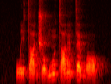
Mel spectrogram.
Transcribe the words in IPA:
wi˨ta˨d͡ʒo˨˦ bũ˦ ta˧ɾɛ̃˦ tɛ˦ bɔ˦˨

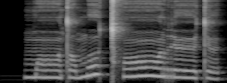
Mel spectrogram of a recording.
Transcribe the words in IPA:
mɔ̃ːtɔ mo ǀʰɔ̃ː rʏːtʏ

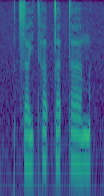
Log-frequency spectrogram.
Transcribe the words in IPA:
t͡sɐ˨jt̪ʰɐ˧p̚t̪ɐ˧t̚t̪ɐ˧m

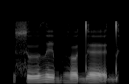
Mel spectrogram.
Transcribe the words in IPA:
søðebʱœ dɛd

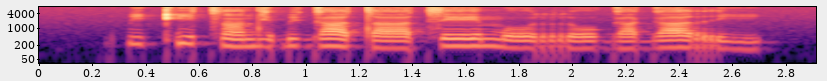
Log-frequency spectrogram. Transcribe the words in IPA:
k͡pi˦kʼi˦t͡sã˨˦ dɪ˨ɓɪ˦ɡaː˦˨ ta˨t͡seː˦ moː˨roː˨ɡa˨ ɡaː˦ri˨

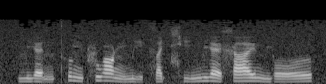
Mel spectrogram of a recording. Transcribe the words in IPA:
ljɛ̰˨˩nt̪ʰʊ˥˧ŋʈ͡ʂwɑ˥˩ŋ mḭ˨˩t͡sä˦t͡ɕʰi˧˥ŋljɛ˥˩ xa˥ɪ̯n̪jo˧˥ʊ̯

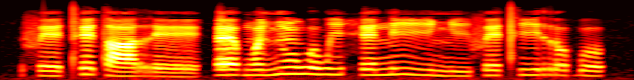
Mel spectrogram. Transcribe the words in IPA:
feː˨tʰe˦taː˨reː˨ | ɛ˦ɡʷã˦ ɲũ˦wʊ˦ wi˦he˦ niː˦˨ɲi˨fe˦ tʰiː˦rʊ˦ɓʊ˦

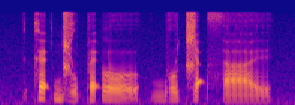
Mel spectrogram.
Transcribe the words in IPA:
kɛ˦ʔ d͡ʑu˨pɛ˦ʔ lo̰˦˨ʊ̯ | bo˦t͡ɕä˦ʔ θa˨ɪ̯

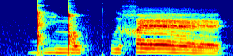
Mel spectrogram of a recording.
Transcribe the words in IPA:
ɡ͡ǃiŋ͡ǃɒxʷkʷʰi χæː

